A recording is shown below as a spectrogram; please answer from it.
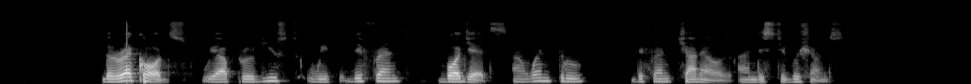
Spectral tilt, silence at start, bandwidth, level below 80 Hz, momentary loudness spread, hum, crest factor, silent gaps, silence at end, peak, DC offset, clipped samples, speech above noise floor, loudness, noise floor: -8 dB/octave; 1.05 s; 7.8 kHz; -60 dBFS; 18 LU; none; 22 dB; none; 1.45 s; -2 dBFS; under 0.1%; under 0.1%; 65 dB; -21 LUFS; -86 dBFS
